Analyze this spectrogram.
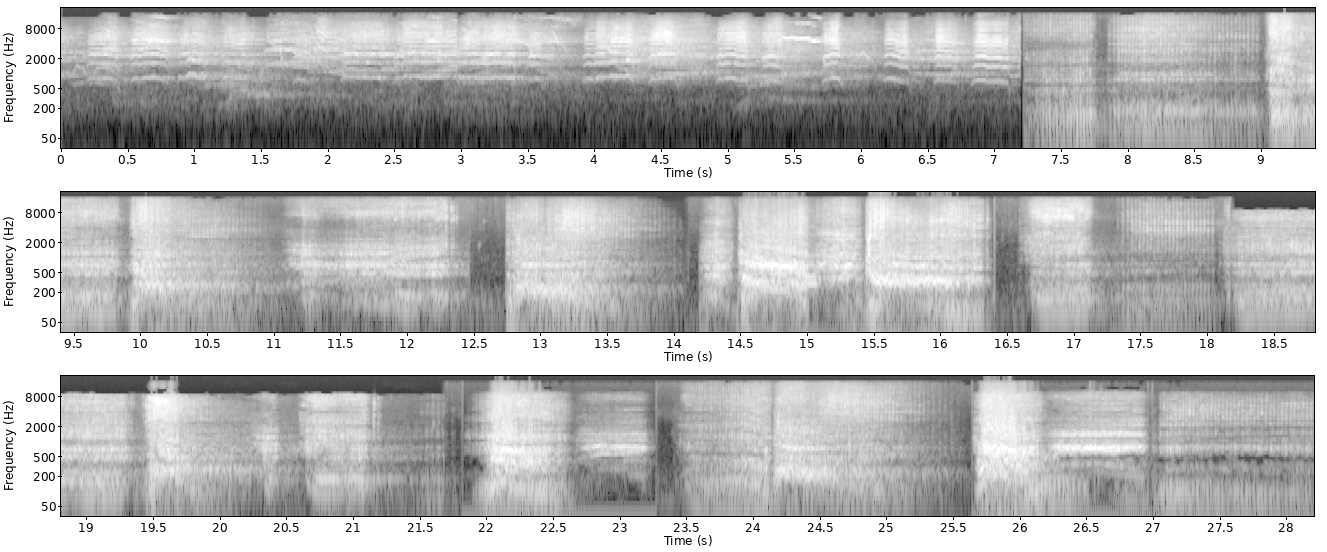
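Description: Otters chirping and squeaking in quick, high, repeated calls; then, about seven seconds in, a tiger roaring and growling in a run of loud, deep roars, each a second or two long.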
